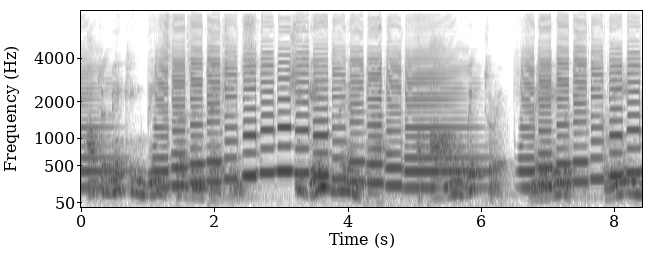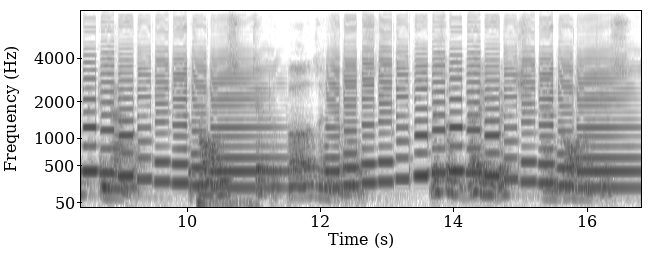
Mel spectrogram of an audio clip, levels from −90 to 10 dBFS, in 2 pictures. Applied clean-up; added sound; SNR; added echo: none; Wind instrument, woodwind instrument; -5 dB; reverberation time 0.6 s.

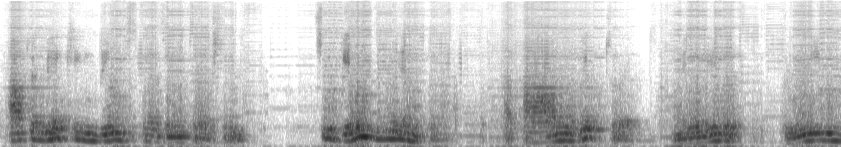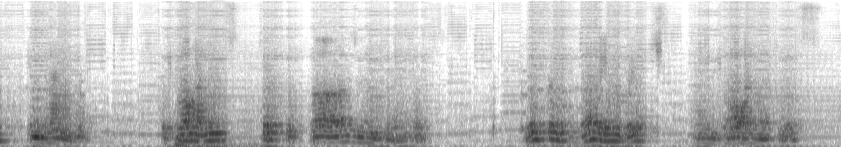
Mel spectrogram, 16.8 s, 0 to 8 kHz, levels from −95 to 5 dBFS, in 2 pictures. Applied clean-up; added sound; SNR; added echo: neural separator model SepFormer DNS4.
